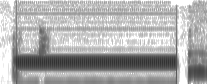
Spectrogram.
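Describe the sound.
A steady telephone dial tone hums loudly and unbroken for about two seconds, a single flat mid-pitched note, then cuts off as a voice starts talking.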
